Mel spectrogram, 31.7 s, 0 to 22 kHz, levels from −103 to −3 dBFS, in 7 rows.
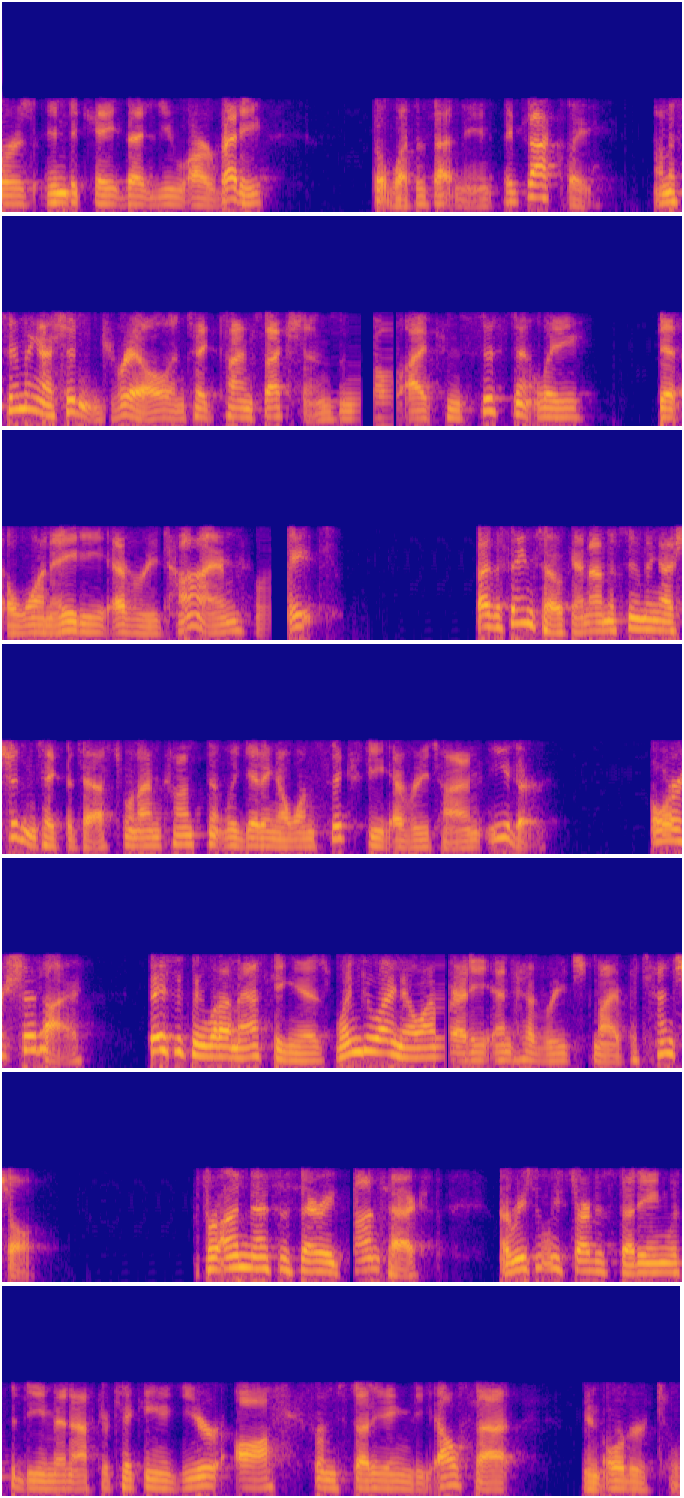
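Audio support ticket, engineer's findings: Muffled, hoarse speech throughout, nothing above 4 kHz, smeared consonants. G.723.1 codec at 6.3 kbit/s: 30 ms frames and a slowly updated voice model discard high band and detail.

Speech stretches into a buzzy tone or coloured noise that fades, then stays weak briefly, at 6.75–7.21 s (scattered gaps, longest about 150 ms), 10.79–11.01 s, 21.02–21.17 s, 24.92–25.20 s. VoIP packet loss concealed by the speech codec: decoder repeats last pitch and filter with decaying gain.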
